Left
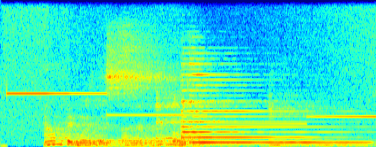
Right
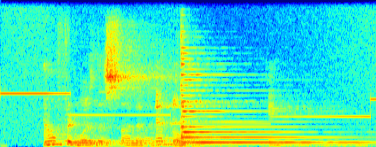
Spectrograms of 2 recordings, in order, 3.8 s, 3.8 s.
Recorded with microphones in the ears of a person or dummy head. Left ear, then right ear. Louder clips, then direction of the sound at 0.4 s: Right 1 dB; 85° right.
